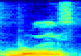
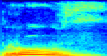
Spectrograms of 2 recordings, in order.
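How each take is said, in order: First: The word is said with two syllables. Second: The word is said with one syllable. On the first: The speaker calls it wrong. "நிறைய பேர் ப்ரூயிஸ் ப்ரூயிஸ் சொல்லுவாங்க" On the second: The speaker calls it right. "ஆனால் அது வந்து ப்ரூஸ்"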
